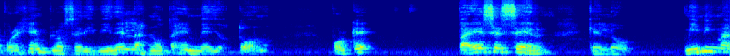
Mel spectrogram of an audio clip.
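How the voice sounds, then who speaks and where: A man's voice: medium pitch, a little mellow, slight background noise. A man teaching an online class, explaining step by step, often checking in with the students, with frequent restarts and fillers. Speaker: instructor.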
